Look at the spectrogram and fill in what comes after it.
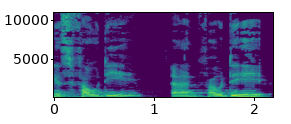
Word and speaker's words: Vaude: Managing Director of German hiking and biking company Vaude, or, as you'll soon find out, how it should be pronounced, Vaudi.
